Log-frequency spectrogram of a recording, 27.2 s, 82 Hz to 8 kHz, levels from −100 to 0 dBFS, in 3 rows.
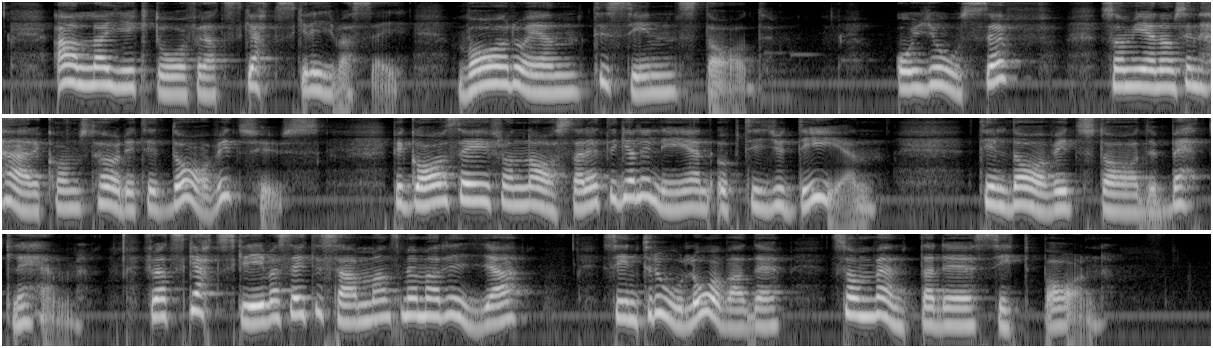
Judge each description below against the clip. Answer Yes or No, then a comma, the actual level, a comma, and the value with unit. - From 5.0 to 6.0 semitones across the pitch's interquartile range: Yes, wide, 5.5 semitones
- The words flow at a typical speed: No, slow, 110 wpm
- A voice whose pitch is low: No, high, 235 Hz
